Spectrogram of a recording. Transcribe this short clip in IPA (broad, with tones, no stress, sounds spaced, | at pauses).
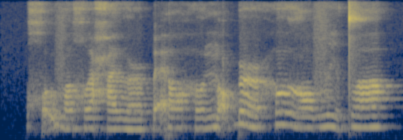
χ ṵ˨˦ v ʌ˨ χʷ i˨ ħ ɛ˨ ð ə˞˨ ɓ ɛ̰˧ ɾ ɔ˧ h ʊ˧ n ɔ̰˧ ɠ ə˞˦˨ h ʊ˦ ɣ ɔ˧ v i˦˨ tʷ ʌ˦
